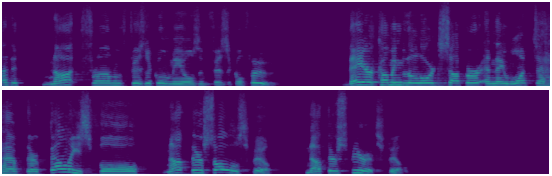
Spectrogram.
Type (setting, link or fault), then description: setting, large echoing room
